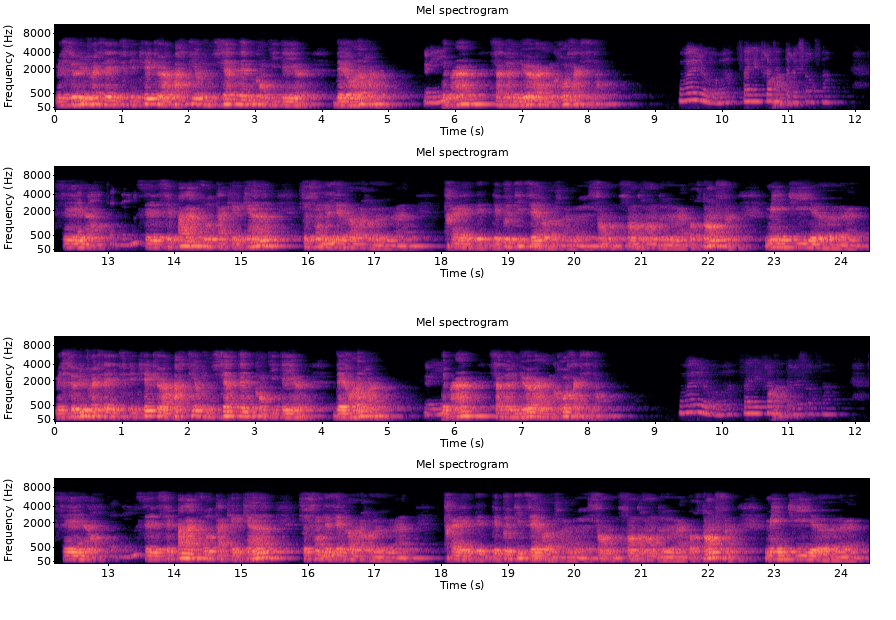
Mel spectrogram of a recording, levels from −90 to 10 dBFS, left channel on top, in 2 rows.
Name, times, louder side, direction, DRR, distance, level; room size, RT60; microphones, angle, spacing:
voice 1, 0.0-3.8 4.2-5.0 5.8-8.3 10.7-10.9 12.2-12.8 13.6-17.7 18.0-24.3, equal, 40° right, -3 dB, 0.7 m, -22 dB
voice 2, 5.5-6.0 9.4-11.7 12.5-13.5 16.2-16.5, left 2 dB, 70° left, 6 dB, 0.4 m, -33 dB
5.1 x 2.1 x 2.6 m, 1.0 s
head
